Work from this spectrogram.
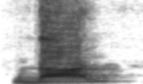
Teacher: जबान टच कर रहा है दांत से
